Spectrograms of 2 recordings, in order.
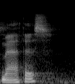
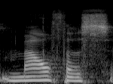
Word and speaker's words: Malthus: that's not correct time the answer is Malthus and you said Mathis the first time then Malthus and then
